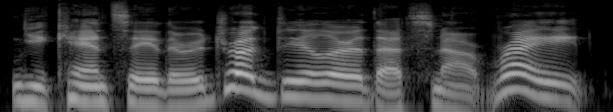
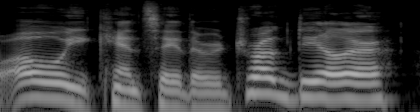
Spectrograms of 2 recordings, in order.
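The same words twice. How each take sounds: First: Said in the usual way. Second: Talking through a yawn; words stretched by a yawn. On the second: Real, not acted. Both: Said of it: "Sorry, I'm yawning".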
